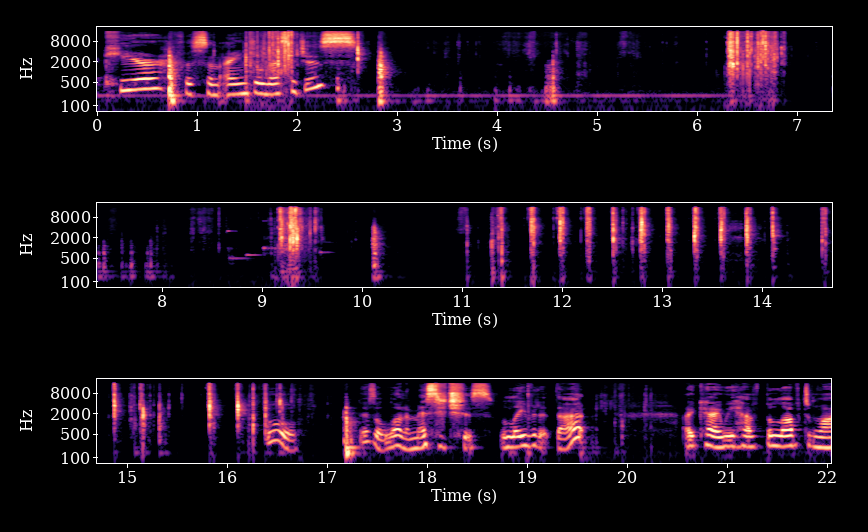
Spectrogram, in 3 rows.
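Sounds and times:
cards rustling as shuffled: 1.3 - 17.2, 18.9 - 20.4.

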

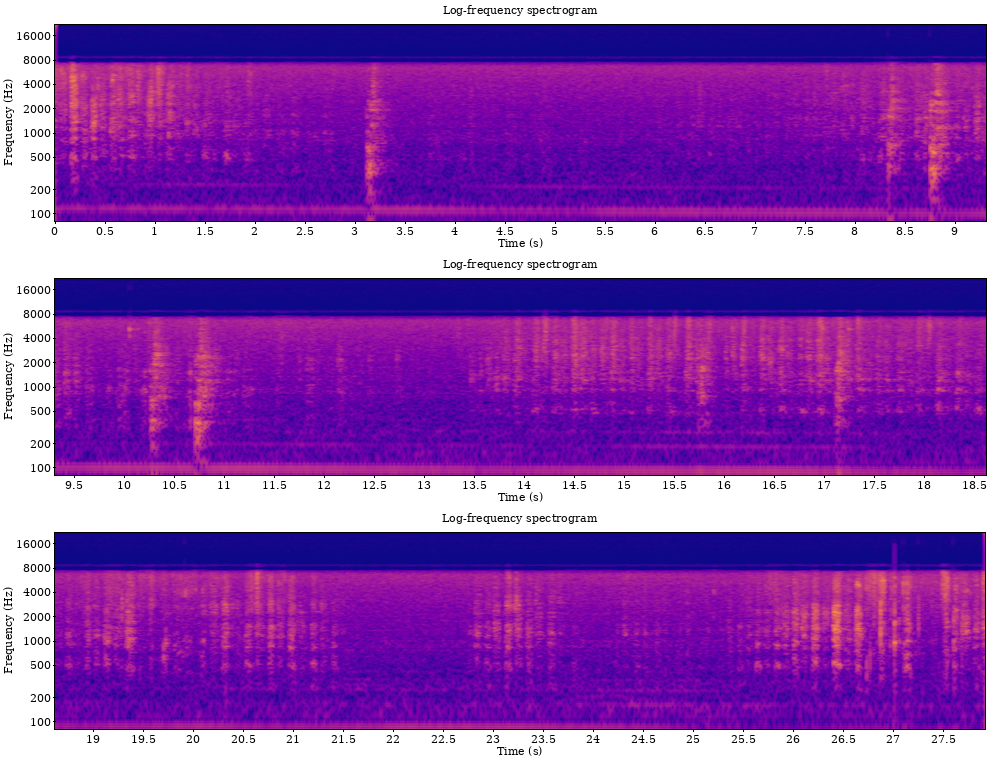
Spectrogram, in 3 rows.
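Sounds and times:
dog panting: 0.0 - 3.3, 7.4 - 11.2, 13.4 - 21.6, 22.8 - 24.7, 25.3 - 27.9
dog huffing: 0.0 - 3.4, 7.4 - 21.6, 25.3 - 27.9
steady low hum: 0.0 - 27.9.

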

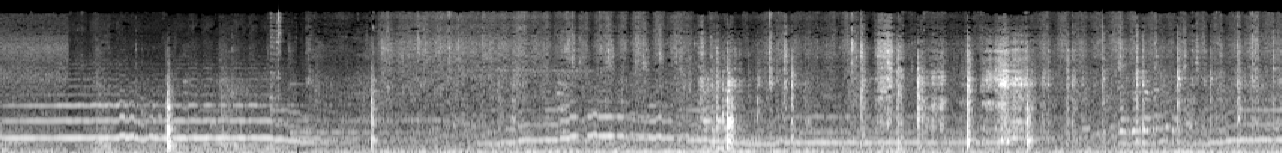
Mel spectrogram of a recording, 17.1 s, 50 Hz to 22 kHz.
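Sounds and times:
soft background music: 0.0 - 17.0
hands scrubbing metal pot: 4.1 - 17.0.

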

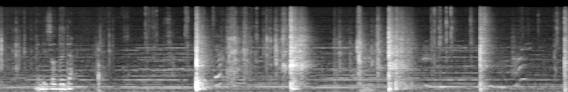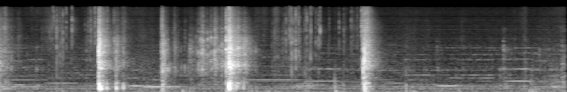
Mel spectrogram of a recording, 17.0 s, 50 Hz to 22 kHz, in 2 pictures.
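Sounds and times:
plastic wrappers crinkling: 0.0 - 0.9, 1.6 - 7.4, 8.4 - 14.3
faint background music: 0.0 - 17.0.

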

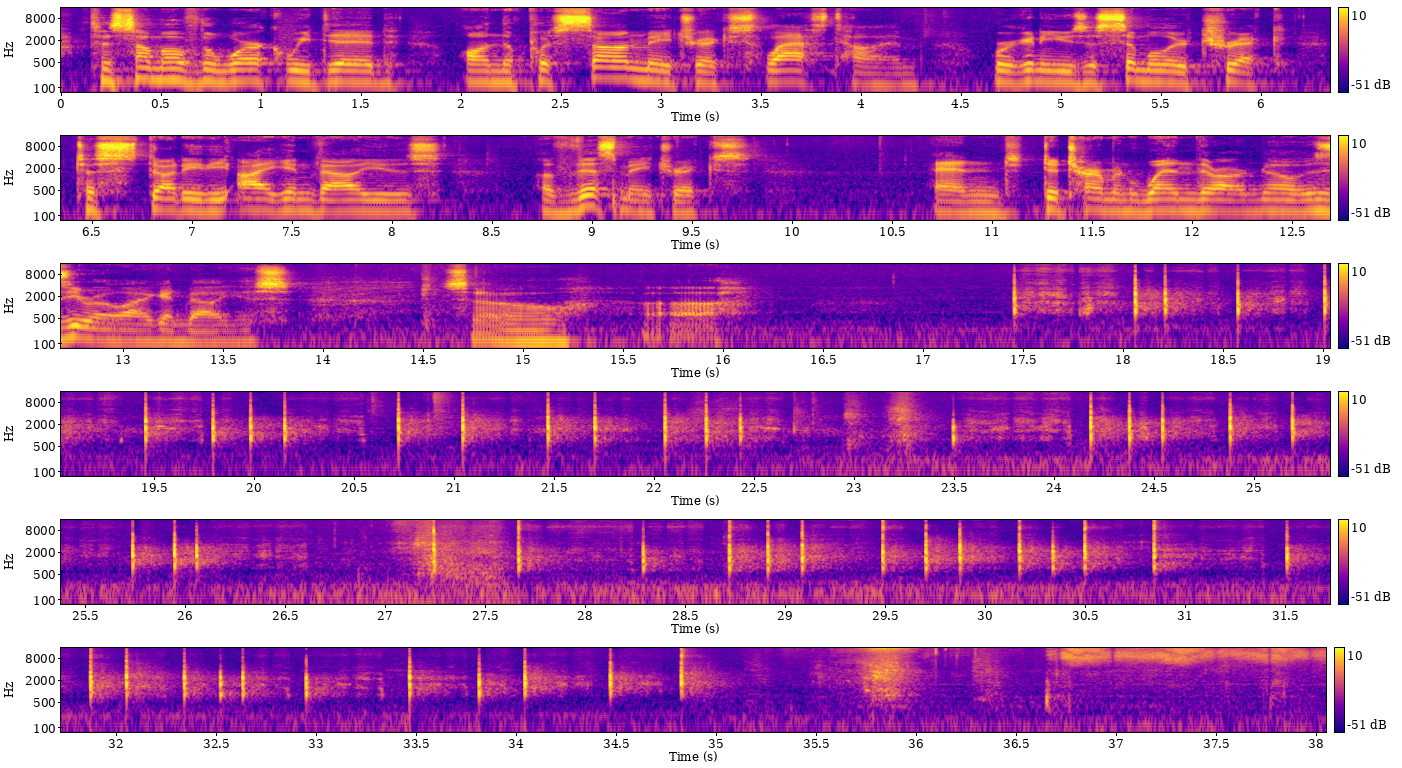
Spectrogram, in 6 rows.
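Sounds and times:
chalk tapping and scraping on blackboard: 17.4 - 35.1, 35.8 - 38.0.

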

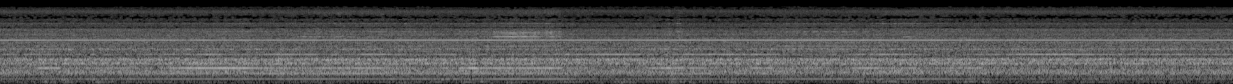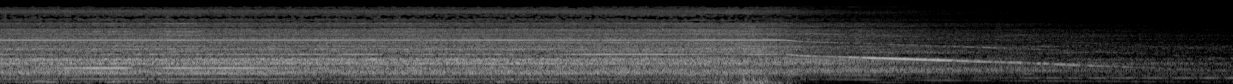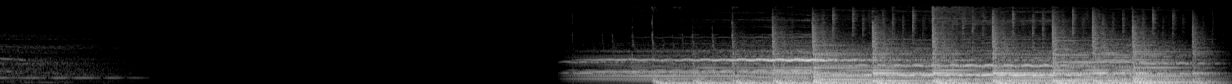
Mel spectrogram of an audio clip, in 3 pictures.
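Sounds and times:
router bit cutting wood: 0.0 - 26.2
router spindle whine: 0.0 - 26.2, 31.2 - 36.8.

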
